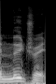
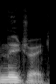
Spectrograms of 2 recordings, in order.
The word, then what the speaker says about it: Mudryk: I'm being used to say Mudryk because I've heard it from everyone, but it is Mudryk. Yeah. Yeah. So Mudryk, he obviously would have been a great person to slide in there.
